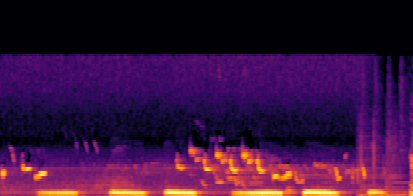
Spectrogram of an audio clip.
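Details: Song of a male European turtle dove, a run of six low purring trills, each roughly half a second, evenly spaced, with other birds chirping above; a sudden broad noise cuts in near the end.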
